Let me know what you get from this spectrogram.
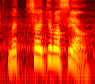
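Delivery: ordinary delivery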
